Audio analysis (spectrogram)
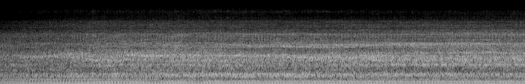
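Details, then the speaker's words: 2002 Pontiac Sunfire off the road since 2011, 113,000 miles, at idle: steady idle with a loud clattering rattle about four per second, source unclear. Owner hopes it goes away once warmed up. "i'll take it something is making some god-awful racket it's hard to tell"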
